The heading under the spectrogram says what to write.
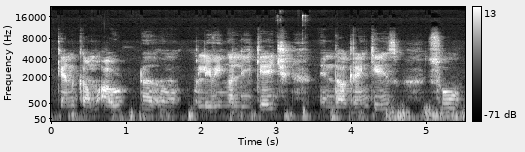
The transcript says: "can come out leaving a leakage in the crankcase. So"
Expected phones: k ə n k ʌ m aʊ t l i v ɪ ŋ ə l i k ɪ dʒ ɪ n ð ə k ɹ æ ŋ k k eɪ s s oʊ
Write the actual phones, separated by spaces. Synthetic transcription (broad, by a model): k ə n k ʌ m aʊ t l i v ɪ ŋ ə l i k ɪ dʒ ɪ n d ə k ɹ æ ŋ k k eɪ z s oʊ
